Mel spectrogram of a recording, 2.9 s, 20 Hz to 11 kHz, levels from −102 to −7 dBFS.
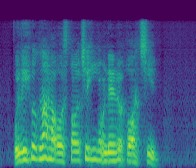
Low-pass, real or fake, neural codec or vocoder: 7.2 kHz; fake; codec, 16 kHz, 0.5 kbps, FreqCodec, larger model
